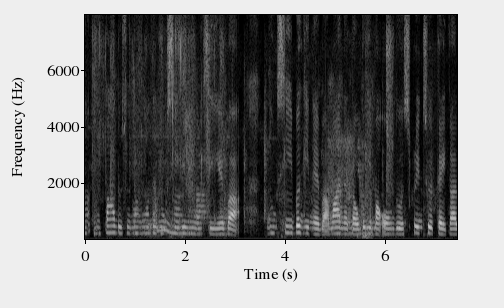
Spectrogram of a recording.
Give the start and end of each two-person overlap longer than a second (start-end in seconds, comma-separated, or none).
0.8-2.9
